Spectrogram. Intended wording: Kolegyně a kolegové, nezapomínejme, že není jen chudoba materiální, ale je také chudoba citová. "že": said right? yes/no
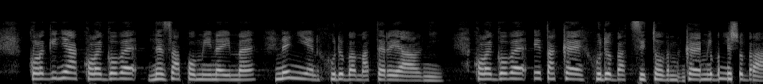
no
